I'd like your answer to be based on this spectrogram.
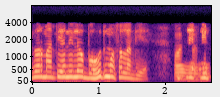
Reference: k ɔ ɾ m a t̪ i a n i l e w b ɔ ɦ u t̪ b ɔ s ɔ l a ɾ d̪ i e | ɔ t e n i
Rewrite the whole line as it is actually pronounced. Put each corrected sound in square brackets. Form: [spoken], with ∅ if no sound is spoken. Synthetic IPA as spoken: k ɔ ɾ m a t̪ i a n i l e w b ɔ ɦ u t̪ [m] ɔ s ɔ l a [∅] d̪ i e | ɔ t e [∅] i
